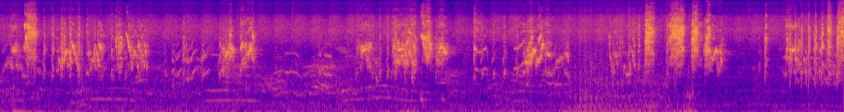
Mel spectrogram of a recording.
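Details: Aviary colony of budgerigars: many birds chattering at once with squawky warbles and sharp chirps in overlapping bursts, some low thumps.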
